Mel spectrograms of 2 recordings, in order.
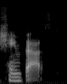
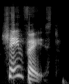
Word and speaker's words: shamefaced: guilt or shame which a long long time ago was pronounced like shame fast and nowadays people forgot about this word fast because they're not using it anymore at all and well shame faced that's it that makes sense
